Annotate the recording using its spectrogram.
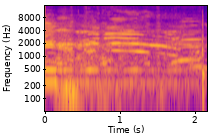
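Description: A person's voice drawn out into one long, wavering high call with gliding pitch, which falls away near the end, after a few spoken words in the first half-second.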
